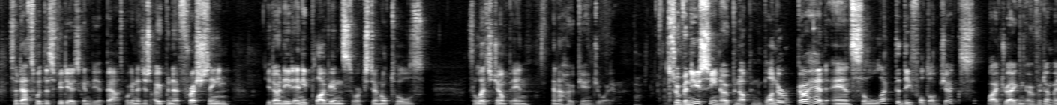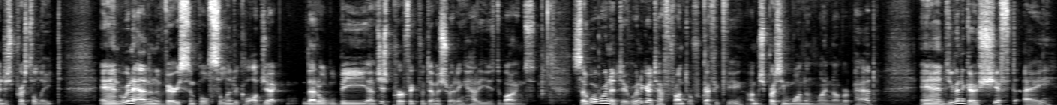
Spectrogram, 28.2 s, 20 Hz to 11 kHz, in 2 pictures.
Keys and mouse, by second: 10.8-12.9 drag, 14.5 Delete, 21.4-22.1 middle drag, 23.5 KP_1, 27.8 shift+a.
